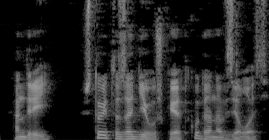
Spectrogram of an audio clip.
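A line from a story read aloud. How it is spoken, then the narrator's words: Cold question. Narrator (Russian): холодно спросила Анра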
